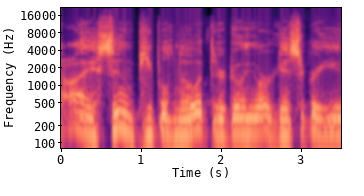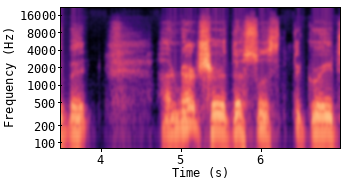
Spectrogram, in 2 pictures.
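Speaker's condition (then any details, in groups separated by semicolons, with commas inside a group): Spinocerebellar ataxia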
